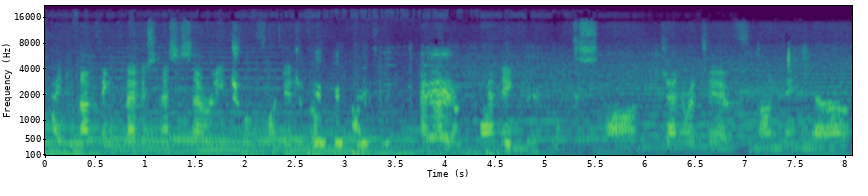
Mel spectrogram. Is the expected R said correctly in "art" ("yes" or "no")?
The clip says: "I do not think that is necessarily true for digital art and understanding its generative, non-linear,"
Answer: no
